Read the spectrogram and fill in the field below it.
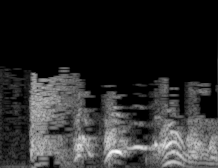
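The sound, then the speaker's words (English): A dog, King, lets out three or four loud yelping barks in quick succession, frightened by a firecracker set off for New Year's, each bark rising and falling in pitch with a whining, frightened edge. “I didn't think that dog was afraid of anything, Preston.”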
